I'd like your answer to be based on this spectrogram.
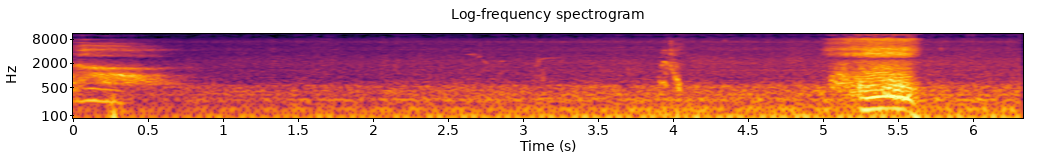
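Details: Two sneeze-like bursts, one at the start and a louder one near the end, over quiet room noise; intense allergic sneezing from hay fever while resting in bed.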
